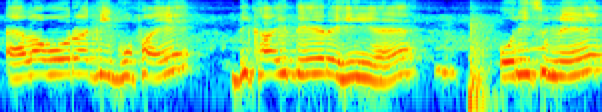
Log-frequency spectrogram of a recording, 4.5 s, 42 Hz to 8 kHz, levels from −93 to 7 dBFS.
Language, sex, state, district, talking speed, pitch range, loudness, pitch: Hindi, male, Haryana, Jhajjar, 120 wpm, 225-260 Hz, -16 LUFS, 250 Hz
